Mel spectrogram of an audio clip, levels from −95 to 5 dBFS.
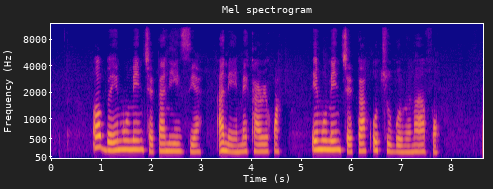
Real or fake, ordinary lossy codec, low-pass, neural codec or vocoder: fake; AAC, 64 kbps; 10.8 kHz; codec, 44.1 kHz, 7.8 kbps, Pupu-Codec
